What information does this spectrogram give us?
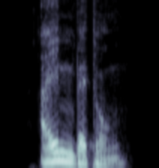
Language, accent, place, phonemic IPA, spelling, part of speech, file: German, Germany, Berlin, /ˈaɪ̯nˌbɛtʊŋ/, Einbettung, noun, De-Einbettung.ogg
- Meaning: embedding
